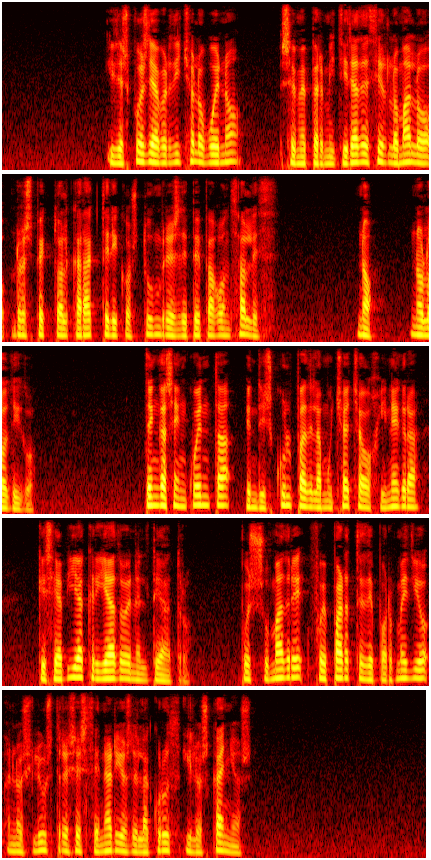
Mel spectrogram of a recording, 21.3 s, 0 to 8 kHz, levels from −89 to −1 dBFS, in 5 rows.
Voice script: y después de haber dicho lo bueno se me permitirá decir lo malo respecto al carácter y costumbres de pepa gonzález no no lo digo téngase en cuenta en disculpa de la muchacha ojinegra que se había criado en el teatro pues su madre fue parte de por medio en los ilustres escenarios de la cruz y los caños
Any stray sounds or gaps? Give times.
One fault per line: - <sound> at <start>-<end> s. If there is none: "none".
none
